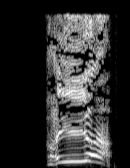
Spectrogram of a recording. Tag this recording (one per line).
game
fight
video
character
voice
ninja
sound
battle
